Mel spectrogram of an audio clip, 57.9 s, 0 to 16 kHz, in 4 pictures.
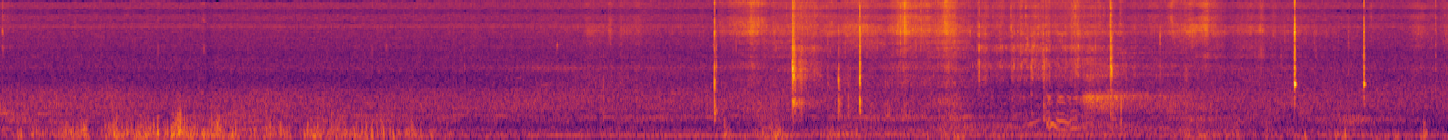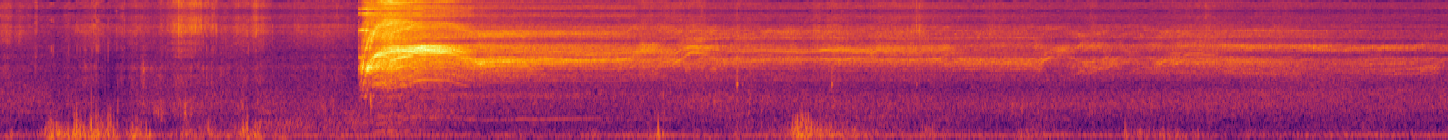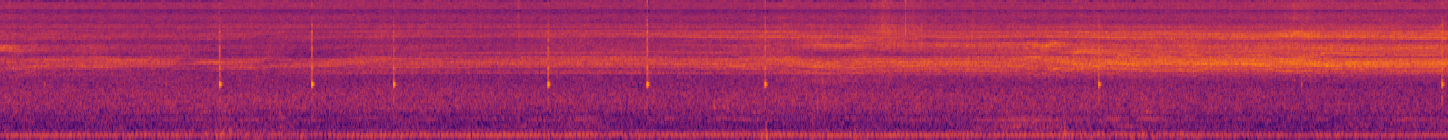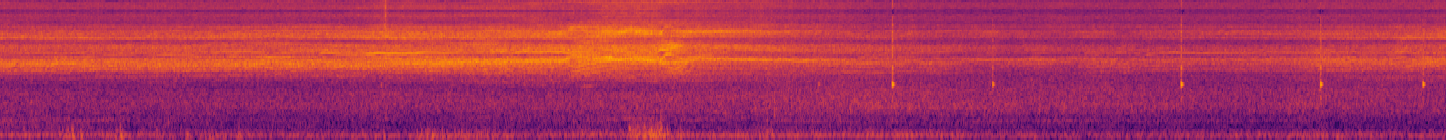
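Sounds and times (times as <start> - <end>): quadcopter motors whining: 0.0 - 57.9.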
